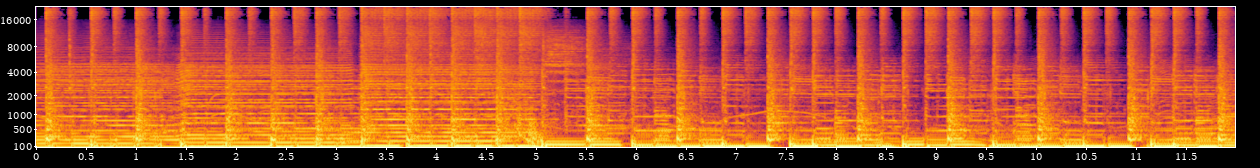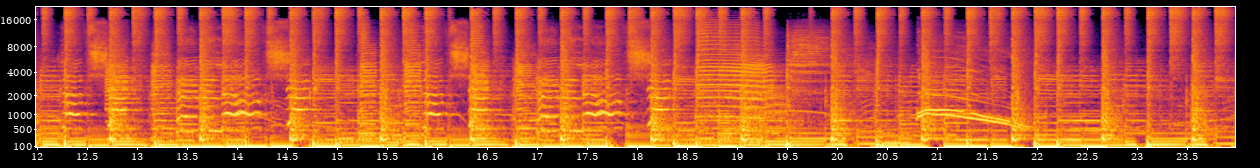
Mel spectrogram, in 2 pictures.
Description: Duets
